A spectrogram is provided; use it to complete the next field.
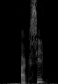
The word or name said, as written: aksil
